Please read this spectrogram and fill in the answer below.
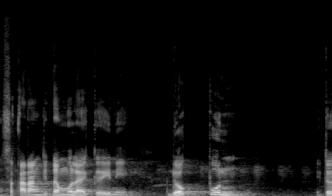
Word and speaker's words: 덕분: Dokpun, itu dibacanya dokpun, yang artinya berkat atau dukungan.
